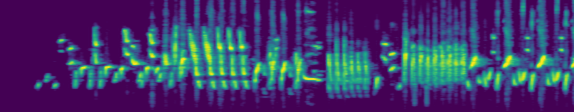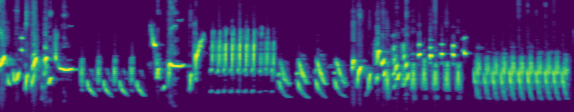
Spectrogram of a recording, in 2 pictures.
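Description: European goldfinch singing a long, rapid, varied song of twittering notes and fast buzzy trills, starting about half a second in.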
